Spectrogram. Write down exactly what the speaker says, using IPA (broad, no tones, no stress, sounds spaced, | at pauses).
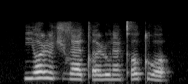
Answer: j ʌ ɭ ɛ̃ ʃ z æ tʼ ɜ ɭ u ɾ æ̃ kʼ ʌ tʷ ʌ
